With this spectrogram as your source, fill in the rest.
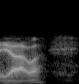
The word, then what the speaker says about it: Yahowah: you I was asked to do so by yahwah he happens to be the god of uh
